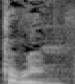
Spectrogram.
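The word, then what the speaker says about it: Caorunn: how to pronounce it ko run kale run oh ah it's got a little pronunciation thing underneath karoon it's karoon gin small batch scottish gin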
